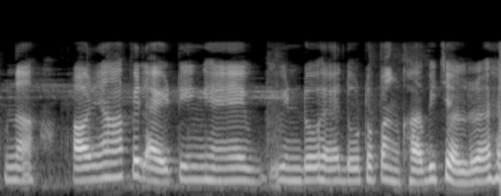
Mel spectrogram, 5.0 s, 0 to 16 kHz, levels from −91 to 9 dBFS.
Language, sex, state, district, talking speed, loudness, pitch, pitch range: Hindi, female, Maharashtra, Gondia, 180 wpm, -15 LUFS, 210 Hz, 195-220 Hz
